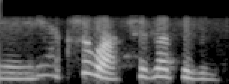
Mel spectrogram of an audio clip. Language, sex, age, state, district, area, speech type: Bengali, female, 45-60, West Bengal, Howrah, urban, conversation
